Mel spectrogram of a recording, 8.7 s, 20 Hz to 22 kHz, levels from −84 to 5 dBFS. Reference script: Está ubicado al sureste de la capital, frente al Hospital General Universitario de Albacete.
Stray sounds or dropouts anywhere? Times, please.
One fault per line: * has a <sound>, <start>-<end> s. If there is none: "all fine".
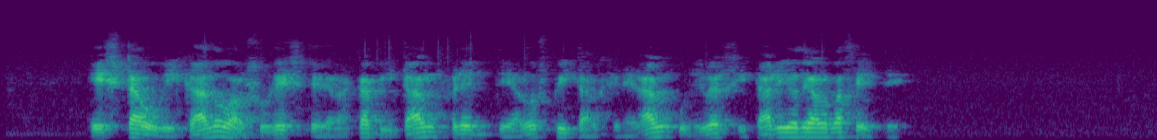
all fine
